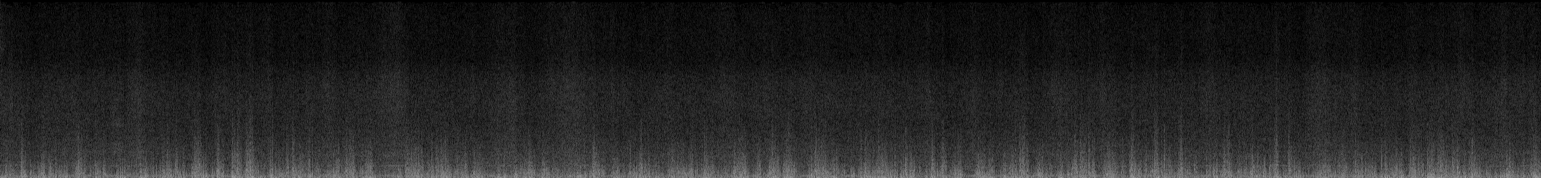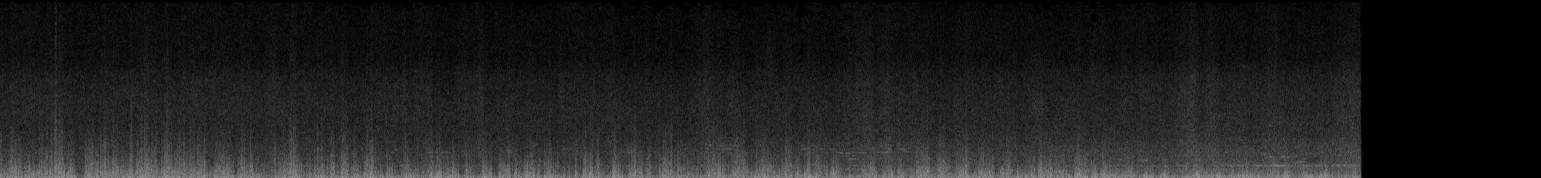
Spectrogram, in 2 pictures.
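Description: Speedboat under way: a steady engine hum under the rush of water along the hull, with wind buffeting the microphone. It cuts off suddenly near the end.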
